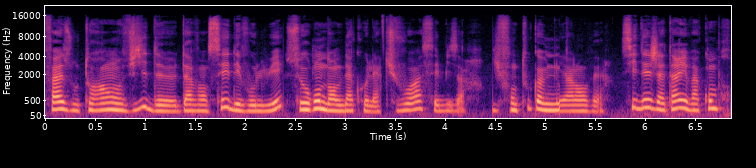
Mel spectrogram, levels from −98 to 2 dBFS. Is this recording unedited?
no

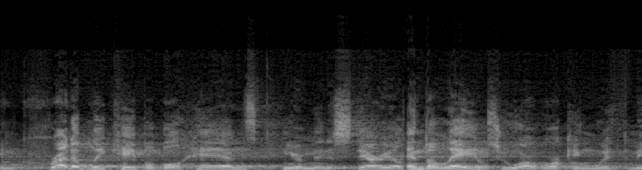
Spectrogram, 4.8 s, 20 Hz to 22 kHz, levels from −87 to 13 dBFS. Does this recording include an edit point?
yes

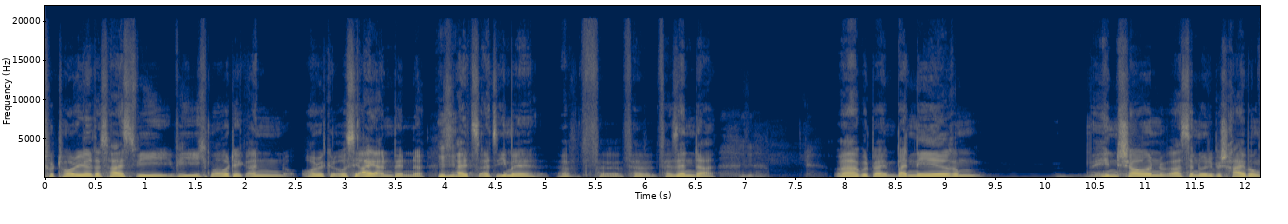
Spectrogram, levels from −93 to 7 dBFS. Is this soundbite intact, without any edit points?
yes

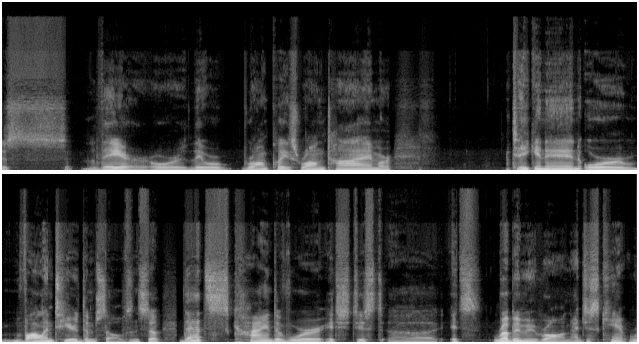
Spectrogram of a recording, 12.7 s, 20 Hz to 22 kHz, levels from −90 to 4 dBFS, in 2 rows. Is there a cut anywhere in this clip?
yes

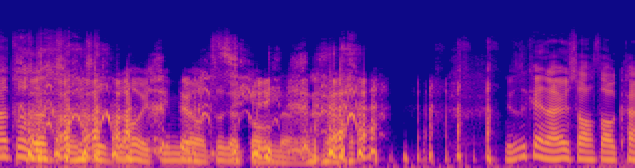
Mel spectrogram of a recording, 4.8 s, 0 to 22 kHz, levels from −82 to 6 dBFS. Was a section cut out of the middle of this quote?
no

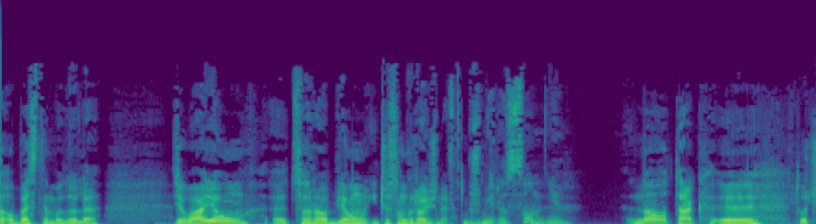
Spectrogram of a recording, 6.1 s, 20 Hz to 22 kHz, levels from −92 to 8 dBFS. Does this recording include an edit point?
yes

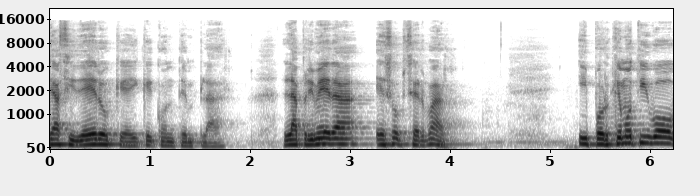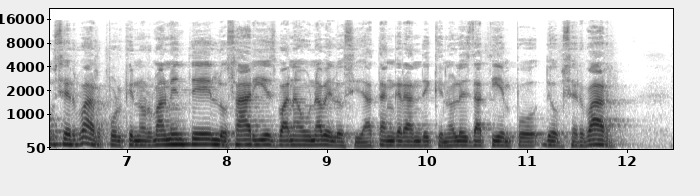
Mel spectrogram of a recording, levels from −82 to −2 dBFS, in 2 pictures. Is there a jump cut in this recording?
no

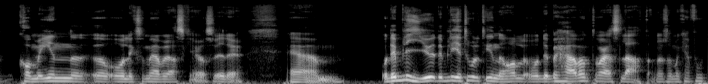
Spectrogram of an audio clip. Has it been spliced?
no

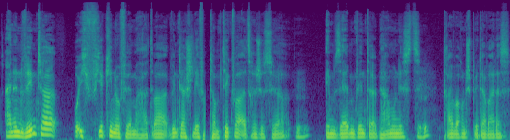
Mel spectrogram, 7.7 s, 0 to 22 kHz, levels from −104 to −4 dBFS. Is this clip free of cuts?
no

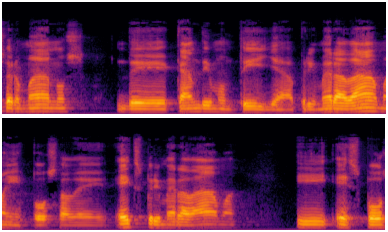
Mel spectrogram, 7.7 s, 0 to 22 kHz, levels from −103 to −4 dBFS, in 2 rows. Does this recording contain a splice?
no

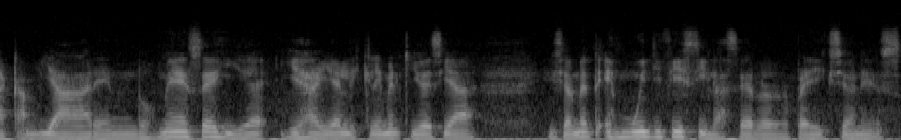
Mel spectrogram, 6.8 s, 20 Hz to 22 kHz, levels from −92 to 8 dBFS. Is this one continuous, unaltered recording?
yes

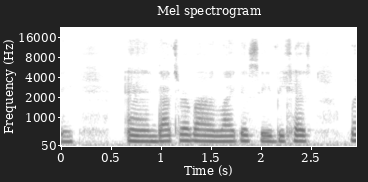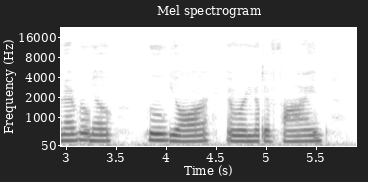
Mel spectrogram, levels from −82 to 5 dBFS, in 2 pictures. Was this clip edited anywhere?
yes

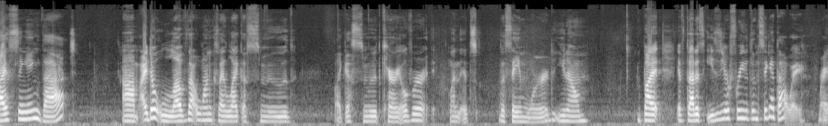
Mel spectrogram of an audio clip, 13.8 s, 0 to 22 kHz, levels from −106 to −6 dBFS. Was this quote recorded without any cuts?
yes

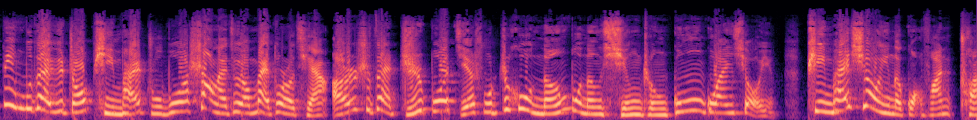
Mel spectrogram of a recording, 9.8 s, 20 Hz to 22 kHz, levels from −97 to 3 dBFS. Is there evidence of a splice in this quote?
yes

